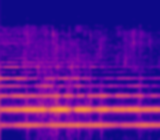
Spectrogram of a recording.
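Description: A single long, steady horn note, a trumpet-call sound effect, with a rougher, noisier layer joining about half a second in.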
